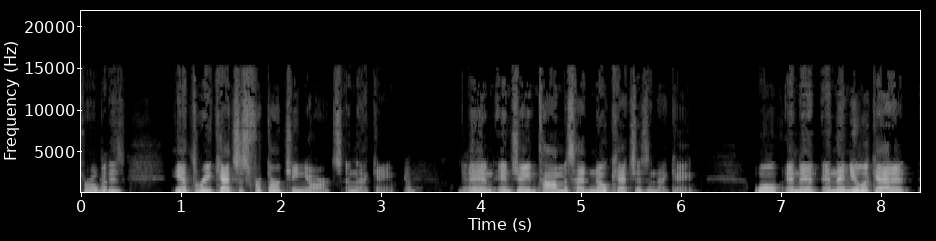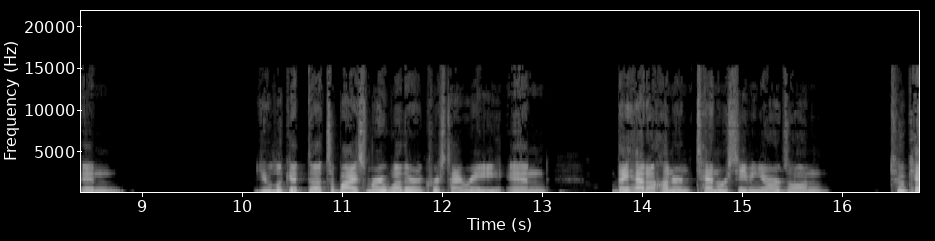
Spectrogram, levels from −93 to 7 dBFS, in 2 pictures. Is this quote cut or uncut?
uncut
